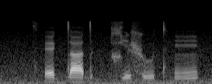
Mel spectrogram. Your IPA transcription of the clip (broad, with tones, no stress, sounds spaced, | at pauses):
t͡sʼ ɛ˨˥ ɡ d a˧ d | ʑ i˩˧ ʐ u˩˧˩ tʰ ẽ˩˧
